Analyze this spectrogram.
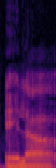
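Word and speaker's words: L.H.O.O.Q.: que si lo pronunciamos en francés es algo así como LHOOQ, algo así como ya tiene el culo caliente, que fue el título que Marcel Duchamp le dio a su particular relectura o remix de la Gioconda.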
